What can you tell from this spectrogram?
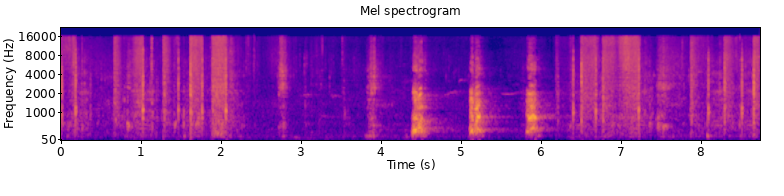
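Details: Cane Corso confronting a mini wash, giving three loud, sharp barks spaced under a second apart amid rustling, clattering and short bursts of noise.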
